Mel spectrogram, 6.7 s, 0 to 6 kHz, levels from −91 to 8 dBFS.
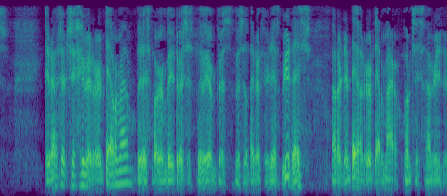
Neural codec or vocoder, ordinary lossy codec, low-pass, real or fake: autoencoder, 44.1 kHz, a latent of 192 numbers a frame, MeloTTS; MP3, 32 kbps; 5.4 kHz; fake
